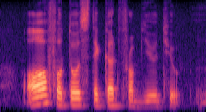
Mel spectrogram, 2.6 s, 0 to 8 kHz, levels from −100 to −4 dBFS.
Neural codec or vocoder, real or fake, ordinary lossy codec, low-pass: none; real; none; none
